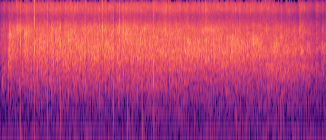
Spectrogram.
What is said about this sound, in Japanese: では皆様どうぞ大きな拍手でお迎えください。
